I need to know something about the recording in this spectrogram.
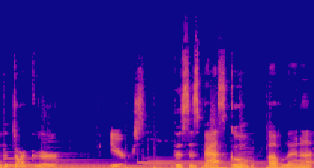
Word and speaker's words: Basco: day so this is basco they always pronounce his name as bosco but it's not bosco it's basco like tabasco sauce or do people say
